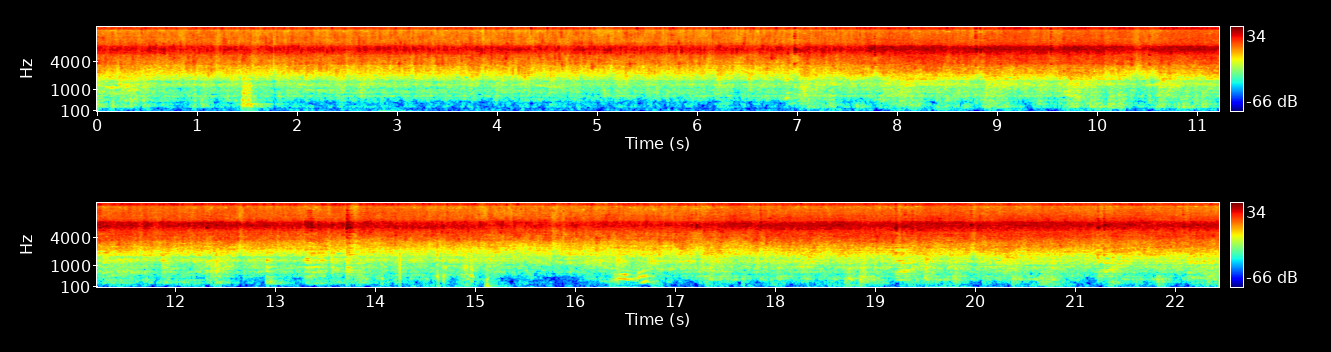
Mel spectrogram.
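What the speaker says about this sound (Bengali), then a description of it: "লবণ আর হলুদ দিয়ে ভেজে নেব।" Potato pieces fry in hot oil with salt and turmeric, giving a continuous loud, hissing sizzle with a few faint stirring scrapes throughout.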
